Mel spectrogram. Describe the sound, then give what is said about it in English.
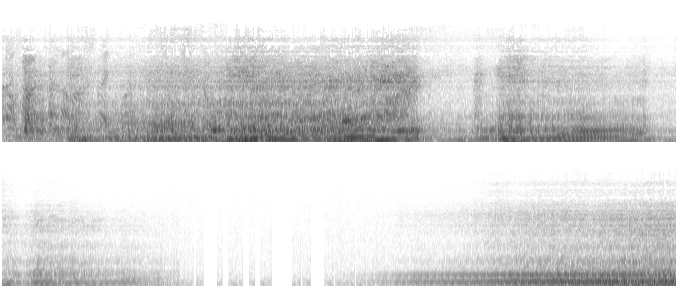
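A car engine revs up loudly with rising and falling pitch, then fades to near silence before a steady engine drone returns as the car drives on. “Get my car. I'll take you”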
